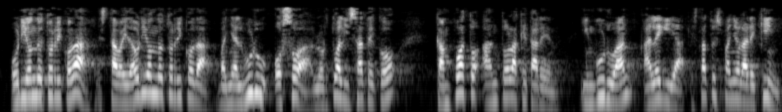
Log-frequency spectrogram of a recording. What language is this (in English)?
Basque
